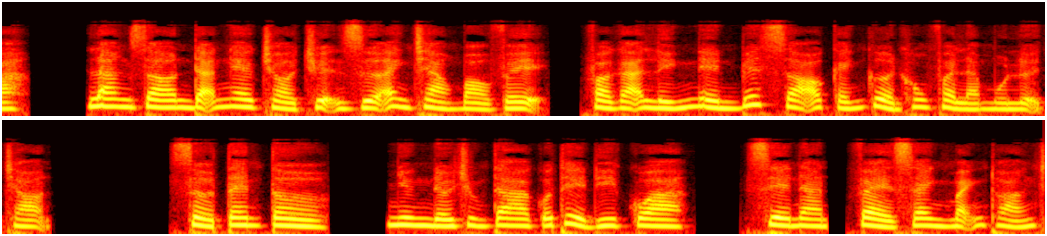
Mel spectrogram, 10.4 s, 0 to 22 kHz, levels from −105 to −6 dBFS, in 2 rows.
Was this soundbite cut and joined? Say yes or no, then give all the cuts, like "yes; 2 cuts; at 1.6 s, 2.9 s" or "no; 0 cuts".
yes; 3 cuts; at 1.3 s, 4.5 s, 9.3 s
